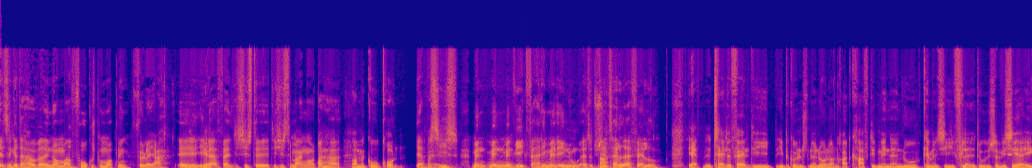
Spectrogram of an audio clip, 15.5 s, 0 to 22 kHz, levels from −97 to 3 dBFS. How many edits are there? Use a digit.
0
